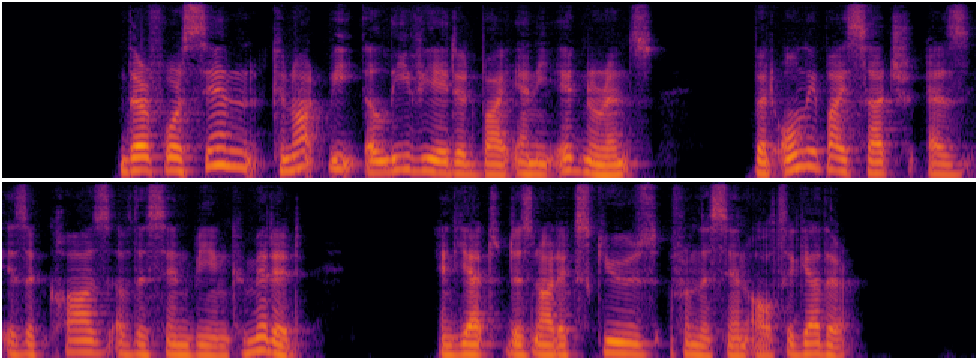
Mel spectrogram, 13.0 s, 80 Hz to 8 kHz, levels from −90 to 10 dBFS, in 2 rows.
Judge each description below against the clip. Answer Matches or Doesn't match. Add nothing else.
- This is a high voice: Doesn't match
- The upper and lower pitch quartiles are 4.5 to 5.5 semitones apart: Matches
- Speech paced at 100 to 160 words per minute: Matches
